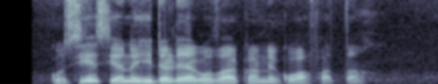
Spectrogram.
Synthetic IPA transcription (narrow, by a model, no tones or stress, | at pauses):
ɣosihasianehidaɾɛaɣʊðakanɛɣwafat̪a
